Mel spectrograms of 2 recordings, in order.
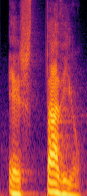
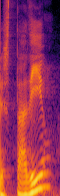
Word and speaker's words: estadio: Esta palabra tiene una sola pronunciación, que es . Lo de “estaDÍO” lo podemos ir tachando.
